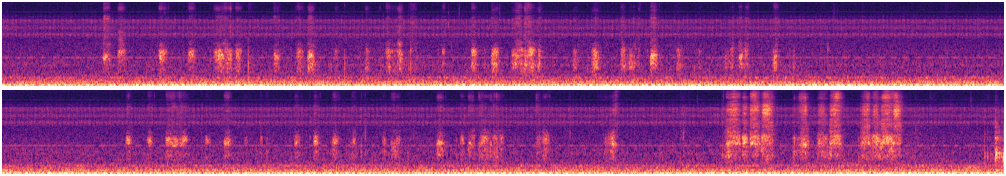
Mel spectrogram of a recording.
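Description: A marker pen squeaks and scratches on paper in short strokes.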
